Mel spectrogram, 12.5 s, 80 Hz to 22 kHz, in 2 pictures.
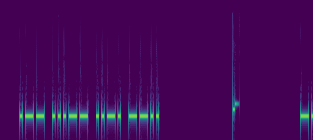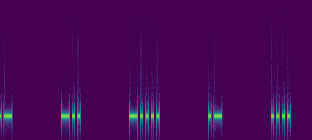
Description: Morse code, heard as a keyed tone, about 22 wpm, spaced as for 10 wpm, 700 Hz. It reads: W3FZ KD6AH
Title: USA Call Signs - 6x Character Spacing - 22wpm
